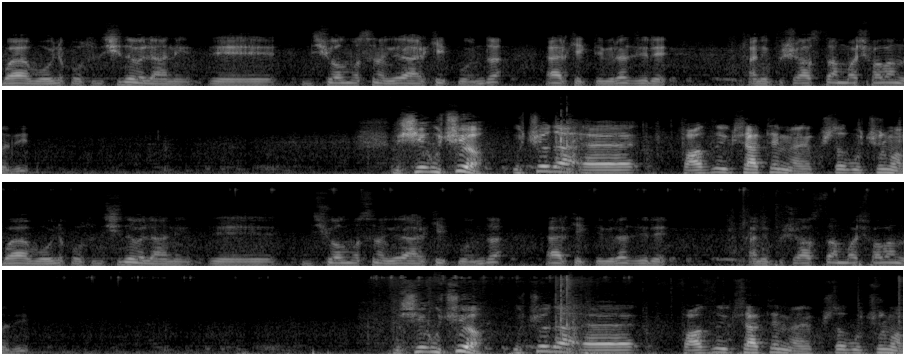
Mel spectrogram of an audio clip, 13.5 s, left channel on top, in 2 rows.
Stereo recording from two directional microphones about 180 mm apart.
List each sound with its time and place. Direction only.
0.0 s speech: centre (ahead or behind)
6.5 s speech: 5° left (ahead or behind)
9.7 s speech: 15° right (ahead or behind)
10.9 s speech: 10° right (ahead or behind)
